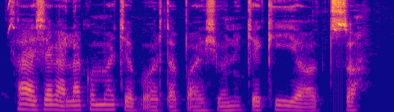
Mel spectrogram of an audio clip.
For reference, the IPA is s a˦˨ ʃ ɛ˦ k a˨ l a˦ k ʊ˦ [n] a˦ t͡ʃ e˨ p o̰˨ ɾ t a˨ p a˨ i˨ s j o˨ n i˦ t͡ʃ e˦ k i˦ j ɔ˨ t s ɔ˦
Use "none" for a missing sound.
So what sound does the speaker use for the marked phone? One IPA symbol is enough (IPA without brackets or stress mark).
m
